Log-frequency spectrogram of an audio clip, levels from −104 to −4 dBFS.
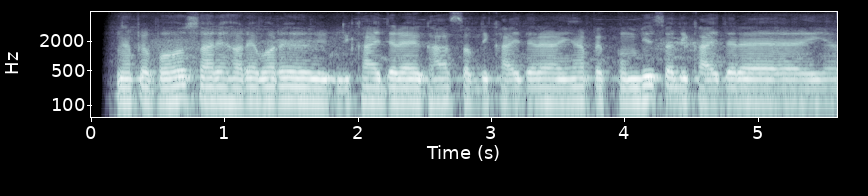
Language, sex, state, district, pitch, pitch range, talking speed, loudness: Hindi, male, Maharashtra, Washim, 115 Hz, 110-115 Hz, 280 wpm, -16 LUFS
